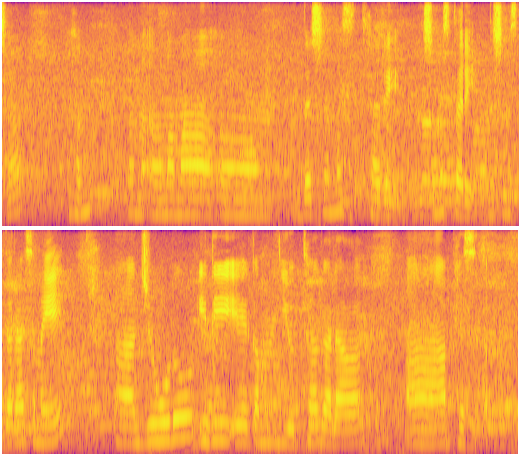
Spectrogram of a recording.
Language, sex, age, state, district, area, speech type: Sanskrit, female, 18-30, Kerala, Thrissur, rural, spontaneous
